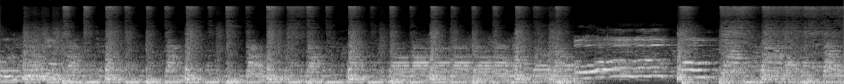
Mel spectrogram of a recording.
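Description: A live two-piece band plays: an electric guitar and a drum kit keep a steady beat, and a man's voice sings over them. About six seconds in, the drums and bass drop out for under a second, then come back in with a hit.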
